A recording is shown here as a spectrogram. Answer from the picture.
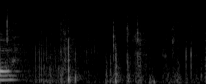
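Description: Teamcoach trading-card packaging crinkling and crackling in irregular bursts as it is handled.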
